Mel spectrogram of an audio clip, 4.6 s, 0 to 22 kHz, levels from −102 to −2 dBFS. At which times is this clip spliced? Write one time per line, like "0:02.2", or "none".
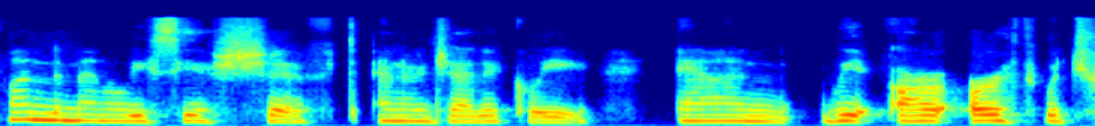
none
